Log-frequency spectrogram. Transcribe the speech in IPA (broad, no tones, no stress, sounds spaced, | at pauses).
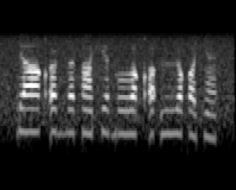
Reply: ɾʲ aː qʼ ʉ ɡ d ɜ t ã xʲ ɜ ɡ ʊː qʼ ʊ ʔ ʉː qʷ ɛ ç ɛ̃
